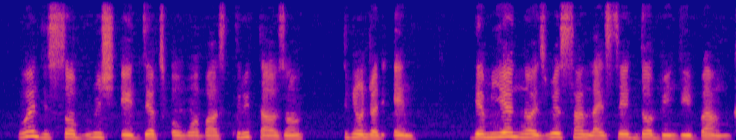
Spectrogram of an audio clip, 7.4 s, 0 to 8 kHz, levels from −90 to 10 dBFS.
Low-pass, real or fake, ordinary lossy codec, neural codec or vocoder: none; real; none; none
